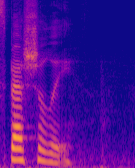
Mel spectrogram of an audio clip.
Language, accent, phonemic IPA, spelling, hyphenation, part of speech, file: English, US, /ˈspɛʃəli/, specially, spe‧cial‧ly, adverb, En-us-specially.ogg
- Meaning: 1. For a special purpose, person, or occasion 2. extremely 3. in particular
